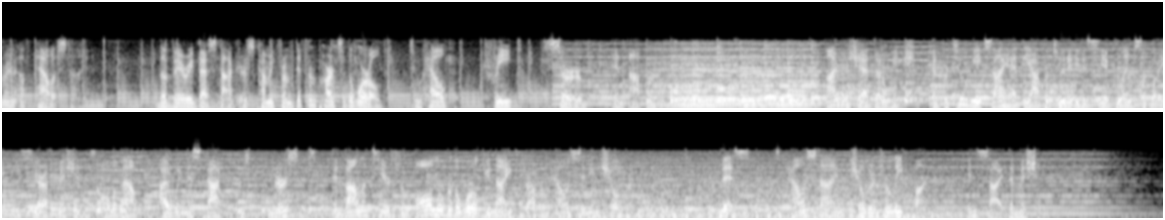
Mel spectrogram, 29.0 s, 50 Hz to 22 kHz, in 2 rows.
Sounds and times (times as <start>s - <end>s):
Speech: 0.0s - 1.0s, 2.0s - 8.3s, 10.3s - 22.4s, 23.5s - 27.6s
Music: 0.0s - 29.0s.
